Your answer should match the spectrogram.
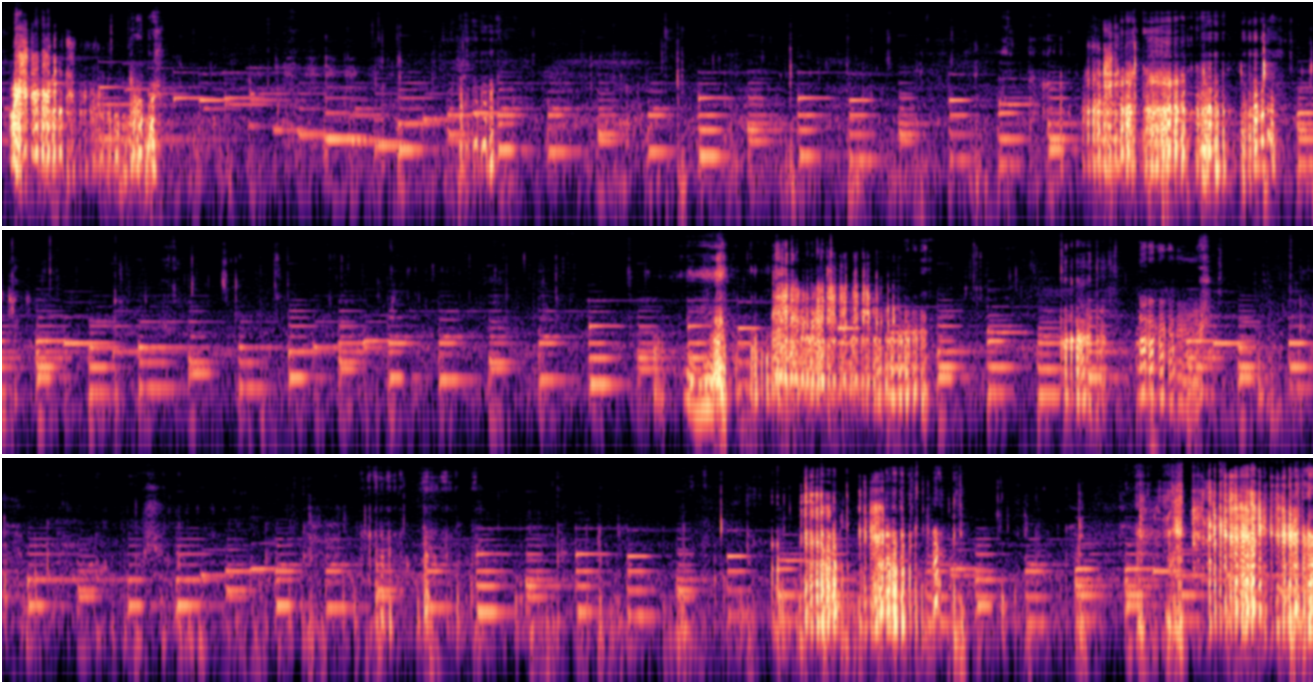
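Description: Chihuahua growling in about five short bursts while guarding its bone-shaped chew toy, over background music with a steady stepping melody.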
